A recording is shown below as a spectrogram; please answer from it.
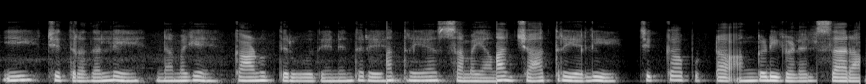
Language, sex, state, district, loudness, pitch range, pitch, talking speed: Kannada, female, Karnataka, Gulbarga, -16 LUFS, 165-185 Hz, 170 Hz, 90 wpm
